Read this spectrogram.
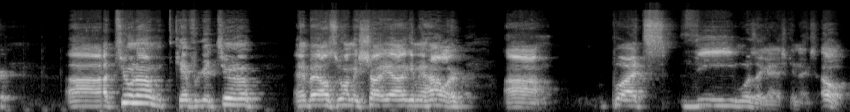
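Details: Adult male speaker; Normal voice.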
